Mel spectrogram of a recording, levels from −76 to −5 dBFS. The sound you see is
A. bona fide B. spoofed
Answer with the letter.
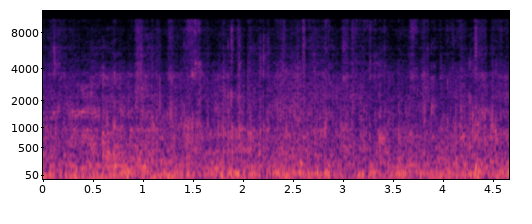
B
